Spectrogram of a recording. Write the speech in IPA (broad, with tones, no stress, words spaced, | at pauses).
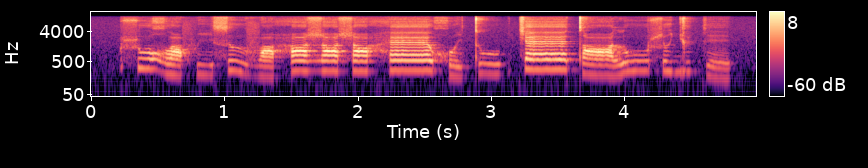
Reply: ɬu˦ʁʷɑ˨fi˨ sɯ˦˨vɑ˨ hɑ˦ɮɑ˦ɬɑ˦ hæː˦χʷi˨tu˦ | cæː˦tɑː˨ luː˦ɬɯ˦ɟy˦ke˨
